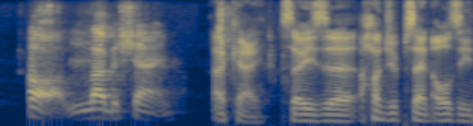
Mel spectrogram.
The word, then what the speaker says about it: Labuschagne: What pronunciation? Oh, Labuschagne.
